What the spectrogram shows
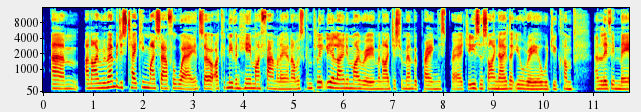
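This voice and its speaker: In a very clean recording with a silent background, a woman with an English Midlands accent talks at a moderate pace, her pitch fairly low with ordinary variation. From Coventry, England. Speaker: charity founder. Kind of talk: casual interview. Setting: studio.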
